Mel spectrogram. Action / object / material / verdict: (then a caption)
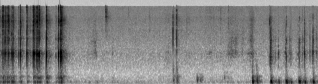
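tap / small leather baby sandal / leather / none. Fingers handle the velcro strap of a small leather baby sandal and fingernails tap its sole. A rapid flurry of crackly, rasping strap sounds fills the first second, then after a quiet pause come scattered short, dull taps that cluster together toward the end.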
